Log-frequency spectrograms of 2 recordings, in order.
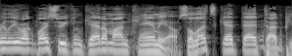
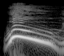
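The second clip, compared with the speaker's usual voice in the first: Ric Flair woo. Retold or imitated. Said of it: "Give him a little Ric Flair".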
